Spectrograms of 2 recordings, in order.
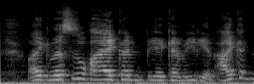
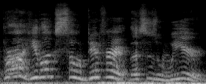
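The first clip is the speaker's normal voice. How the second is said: astonished; 5 semitones higher, 6 dB louder than usual. Real, not acted. Stunned by changed look.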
